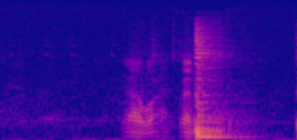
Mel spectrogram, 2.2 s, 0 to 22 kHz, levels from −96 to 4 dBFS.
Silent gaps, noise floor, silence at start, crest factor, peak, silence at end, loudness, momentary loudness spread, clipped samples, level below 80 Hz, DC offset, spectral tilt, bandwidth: none; -71 dBFS; 0.95 s; 26 dB; -20 dBFS; 0.35 s; -42 LUFS; 21 LU; under 0.1%; -68 dBFS; under 0.1%; -5 dB/octave; 19 kHz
